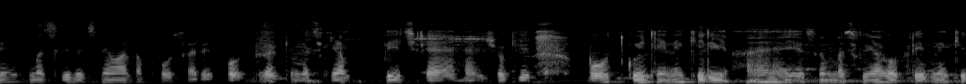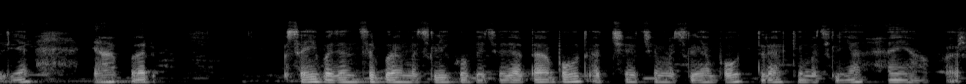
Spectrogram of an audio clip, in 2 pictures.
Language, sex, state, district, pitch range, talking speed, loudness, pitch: Hindi, male, Bihar, Supaul, 100-110 Hz, 155 wpm, -34 LUFS, 105 Hz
